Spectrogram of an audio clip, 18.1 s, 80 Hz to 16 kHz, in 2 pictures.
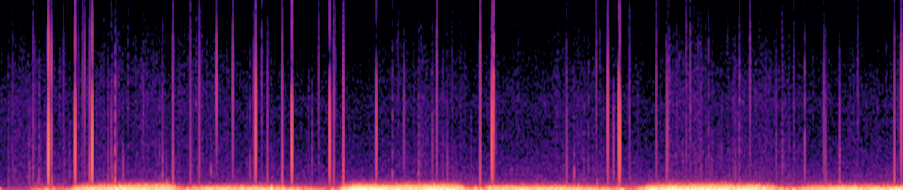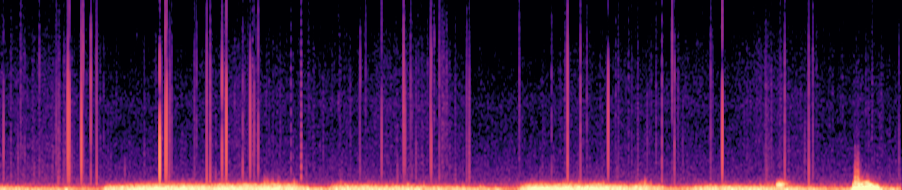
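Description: Soft, even breath noise, roughly 18 breaths a minute, with no crackles or wheeze under old record hiss; normal breath sounds.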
